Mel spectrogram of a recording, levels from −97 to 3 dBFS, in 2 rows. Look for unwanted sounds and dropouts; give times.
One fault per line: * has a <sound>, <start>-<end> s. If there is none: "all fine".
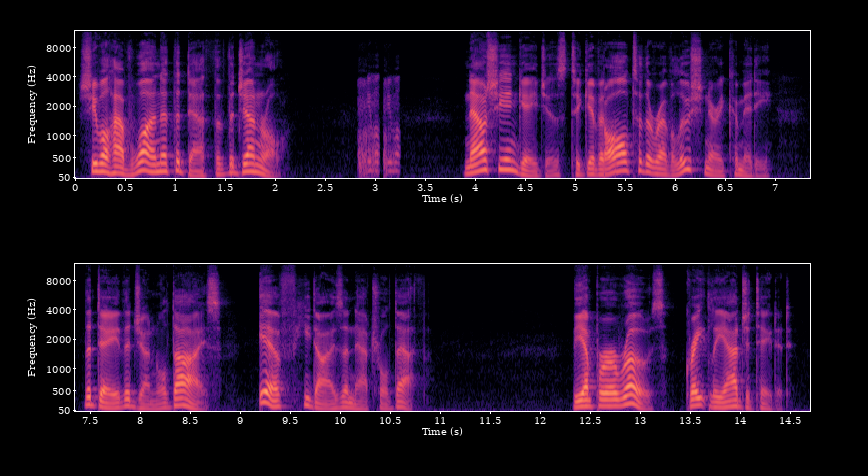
* has a laugh, 2.8-3.3 s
